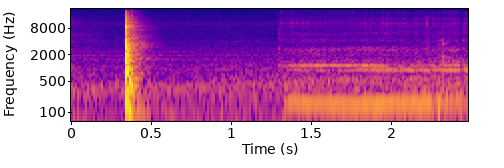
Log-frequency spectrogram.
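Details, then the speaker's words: IBM 7496 second 720K floppy drive, heads moved fully forward, then the switch flipped: a sharp click and a short steady buzz as the heads step back to track zero. This is normal seek behaviour. "and the heads moved to track zero. So that is what we expected from the second drive."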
